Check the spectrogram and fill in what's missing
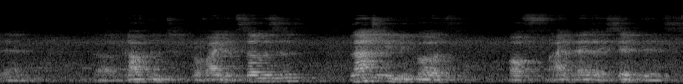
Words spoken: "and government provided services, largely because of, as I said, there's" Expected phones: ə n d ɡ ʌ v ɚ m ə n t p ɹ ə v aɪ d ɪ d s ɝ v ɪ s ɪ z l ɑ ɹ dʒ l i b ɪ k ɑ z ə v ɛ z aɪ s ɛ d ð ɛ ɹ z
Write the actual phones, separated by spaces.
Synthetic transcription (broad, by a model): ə n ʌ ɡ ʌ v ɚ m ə n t p ɹ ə v aɪ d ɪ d s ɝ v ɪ s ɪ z l ɑ ɹ dʒ l i b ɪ k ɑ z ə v ɛ z aɪ s ɛ d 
